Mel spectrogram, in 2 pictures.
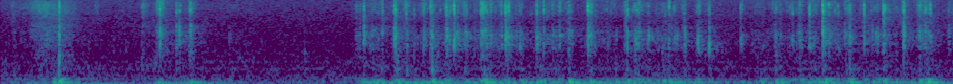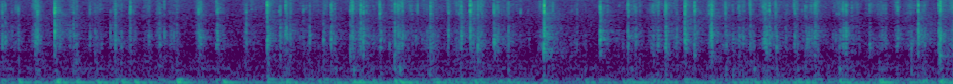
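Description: Typing on a mechanical keyboard with linear switches lubed with Super Lube, soft rapid keystrokes in a dense irregular patter, quiet and close, with a short lull early on.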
